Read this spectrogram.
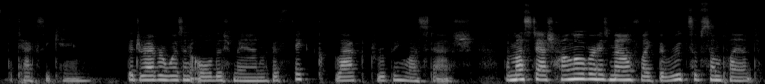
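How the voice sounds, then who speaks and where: A woman reading a children's novel aloud in an expressive, varied storytelling manner. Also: mid-range voice, moderate pace, rough recording. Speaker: read-aloud narrator.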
